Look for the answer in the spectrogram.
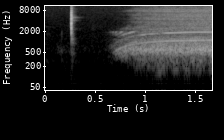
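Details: Faiuot 110V handheld IGBT inverter stick welder, 6 variable current settings, switched on before welding: single click, then the cooling fan spins up into a steady even whoosh with faint constant hum; healthy cooling fan.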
